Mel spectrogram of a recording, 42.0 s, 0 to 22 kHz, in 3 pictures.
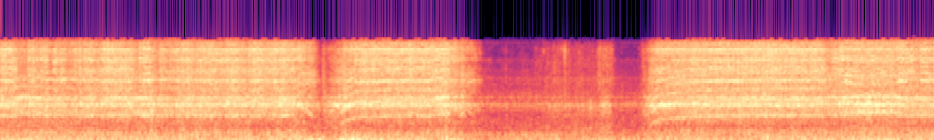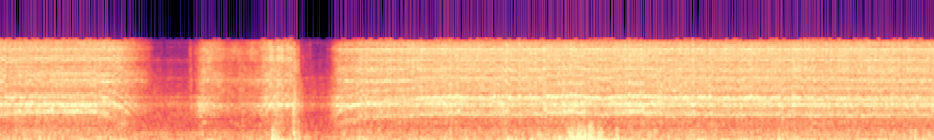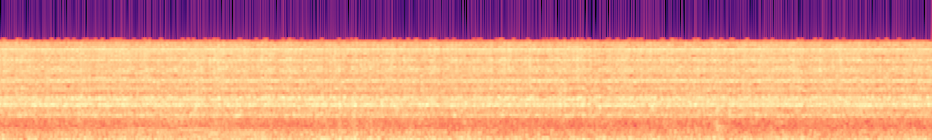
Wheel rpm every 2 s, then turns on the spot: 160, 160, 110, 80, 20, 130, 160, 150, 20, 40, 160, 160, 160, 160, 160, 160, 160, 160, 160, 160, 160.
6-8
